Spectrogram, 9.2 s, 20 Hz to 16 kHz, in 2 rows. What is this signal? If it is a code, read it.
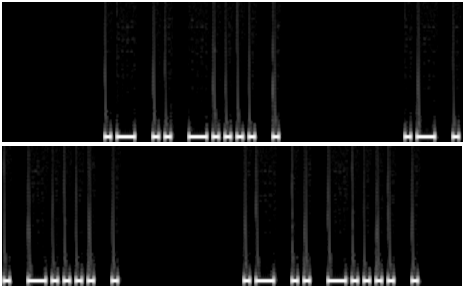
Morse code, heard as a keyed tone, about 21 wpm, 700 Hz. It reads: AI6E AI6E AI6E
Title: USA Call Signs - 4 Characters - Repeated 3x - 20wpm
